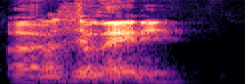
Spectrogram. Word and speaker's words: Fellaini: Fellaini.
